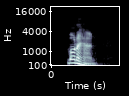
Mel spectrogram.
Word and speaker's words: Monaghan: And we have Tommy Monaghan. Monaghan? Monaghan. The G is silent.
